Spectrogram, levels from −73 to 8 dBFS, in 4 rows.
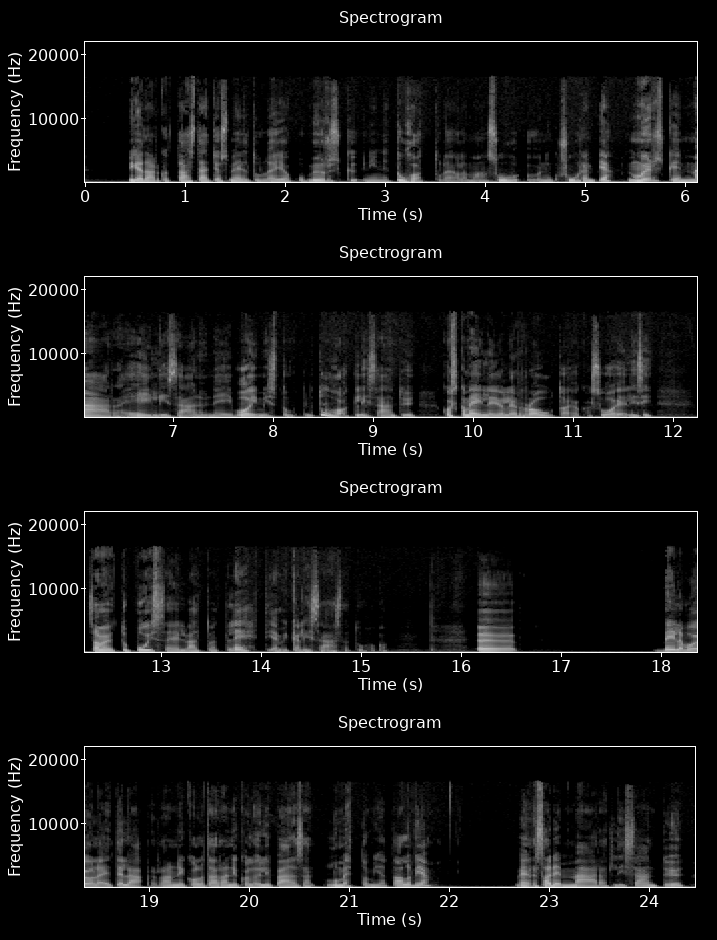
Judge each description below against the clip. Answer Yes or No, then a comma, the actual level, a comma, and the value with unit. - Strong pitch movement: Yes, wide, 9.0 semitones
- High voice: Yes, high, 195 Hz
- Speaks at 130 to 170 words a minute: Yes, average, 150 wpm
